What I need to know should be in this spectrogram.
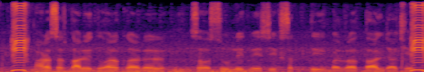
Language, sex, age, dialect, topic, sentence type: Magahi, male, 31-35, Northeastern/Surjapuri, banking, statement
